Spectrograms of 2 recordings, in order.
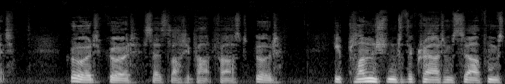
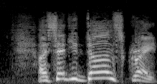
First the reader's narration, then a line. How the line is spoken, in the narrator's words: he shouted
